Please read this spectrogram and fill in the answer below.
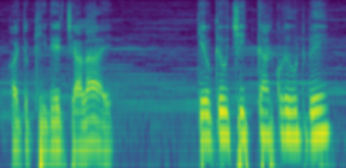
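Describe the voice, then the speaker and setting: The intonation here is lively. Background music can be heard. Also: man. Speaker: poetry reciter. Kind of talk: poetry reading.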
